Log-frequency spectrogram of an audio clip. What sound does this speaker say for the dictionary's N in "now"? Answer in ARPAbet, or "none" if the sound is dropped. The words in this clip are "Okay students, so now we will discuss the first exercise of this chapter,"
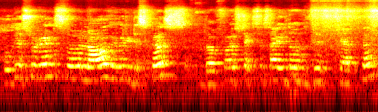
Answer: L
